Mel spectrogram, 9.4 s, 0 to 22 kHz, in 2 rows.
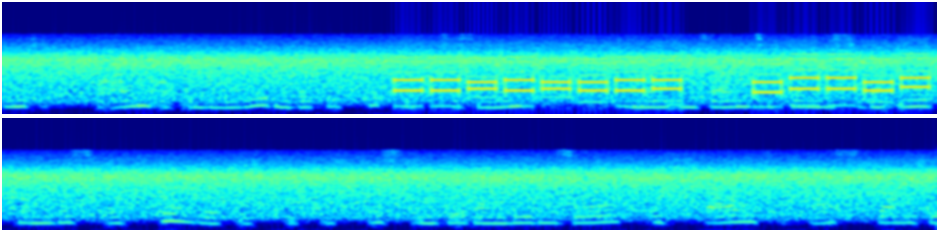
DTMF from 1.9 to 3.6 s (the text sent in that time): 55757458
